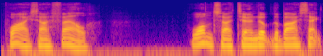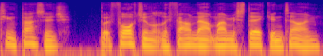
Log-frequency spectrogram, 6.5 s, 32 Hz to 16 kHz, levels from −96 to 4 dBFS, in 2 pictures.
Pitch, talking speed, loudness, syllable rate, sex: 110 Hz, 165 wpm, -19 LUFS, 5.8 syllables/s, male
